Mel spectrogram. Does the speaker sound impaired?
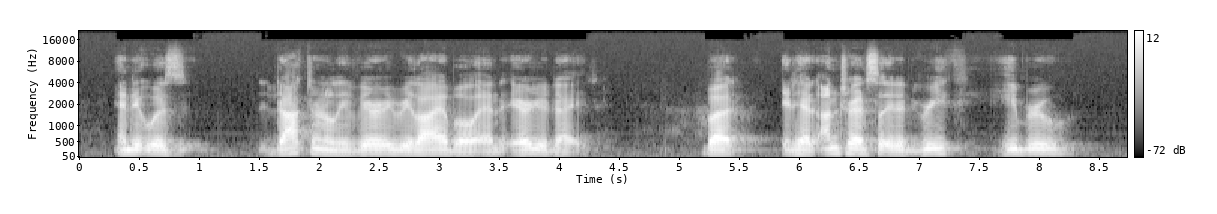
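Yes: Parkinson's disease; age 74.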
